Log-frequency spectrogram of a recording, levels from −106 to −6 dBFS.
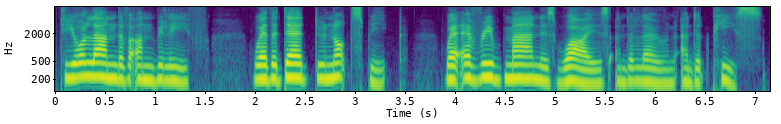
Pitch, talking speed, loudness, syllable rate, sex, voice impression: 195 Hz, 170 wpm, -18 LUFS, 4.9 syllables/s, female, feminine, adult-like, calm, slightly elegant, slightly sweet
